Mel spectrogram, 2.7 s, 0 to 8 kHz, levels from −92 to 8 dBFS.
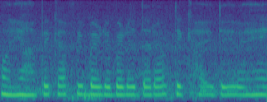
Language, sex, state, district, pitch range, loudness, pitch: Hindi, female, Uttar Pradesh, Ghazipur, 230-240 Hz, -28 LUFS, 230 Hz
